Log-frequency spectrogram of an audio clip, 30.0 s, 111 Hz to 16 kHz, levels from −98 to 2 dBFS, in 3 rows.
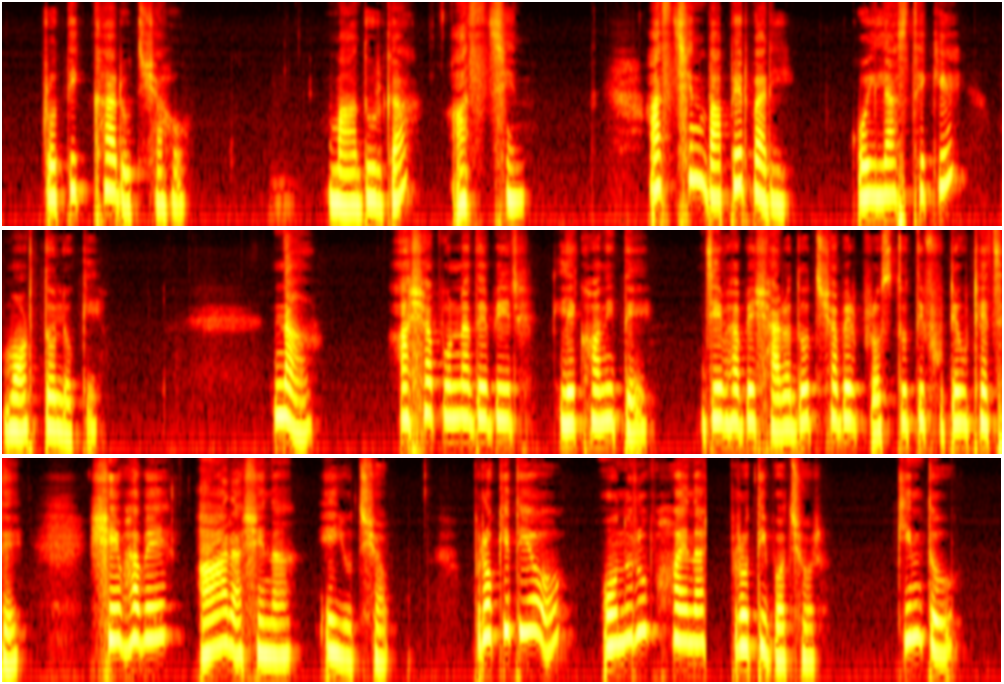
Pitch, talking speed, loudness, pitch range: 230 Hz, 65 wpm, -18 LUFS, 200-255 Hz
